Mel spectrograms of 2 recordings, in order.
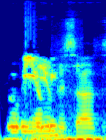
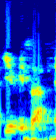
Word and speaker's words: Ubisoft: Well, I mean, like right now, Ubisoft. How do you say that? – Ubisoft is how I always say it, but yeah, Ubisoft. Anyways, Ubisoft does Rayman Legends, and you know, Rayman Legends are all the Rayman games, basically.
